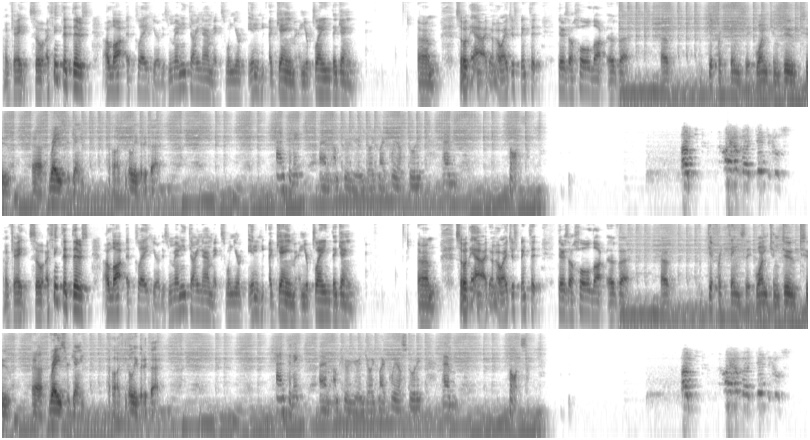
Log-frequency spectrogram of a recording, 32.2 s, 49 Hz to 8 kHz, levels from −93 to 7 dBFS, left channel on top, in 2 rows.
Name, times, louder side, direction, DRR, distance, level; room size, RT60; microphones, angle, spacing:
voice 1, 0.0-7.0 8.3-10.7 11.1-12.5 13.2-13.4 14.1-16.3 16.7-17.8 18.3-19.2, right 3 dB, 45° right, 1.1 m, -32 dB
sound 1, 12.3-26.9, left 2 dB, 45° left, 2.9 m, -43 dB
voice 2, 21.6-22.1 22.4-25.2 26.2-26.7, right 3 dB, 75° right, 1.2 m, -40 dB
voice 3, 29.6-30.0 30.4-31.9, left 3 dB, 80° left, 3.3 m, -38 dB
18.0 x 9.0 x 4.1 m
head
